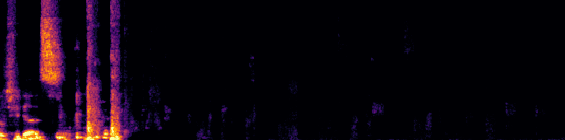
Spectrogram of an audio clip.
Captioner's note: audience applauding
